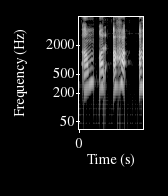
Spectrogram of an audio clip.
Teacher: ह जैसे हम अम और अहा बोल रहे हैं तो वो कंठ से निकल रहा है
